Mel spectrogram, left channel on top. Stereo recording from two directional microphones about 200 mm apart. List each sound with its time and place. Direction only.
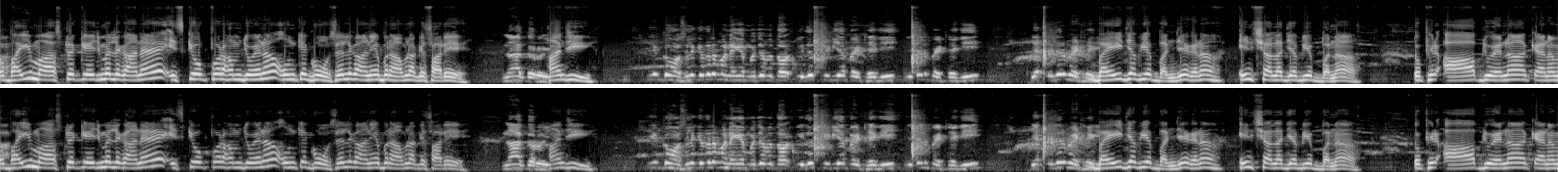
0.1 s speech: 5° left (ahead or behind); by 1.8 s 20° left (ahead or behind)
1.8 s speech: 40° left (ahead or behind)
5.0 s a man's voice: centre (ahead or behind)
5.5 s speech: 40° left (ahead or behind)
6.6 s speech: centre (ahead or behind)
11.0 s speech: 15° left (ahead or behind)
